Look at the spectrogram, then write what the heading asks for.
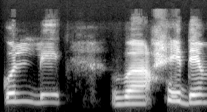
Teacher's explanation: کلی کو سختی سے جوڑیں گے، تشدید ہے، دو لام ہے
